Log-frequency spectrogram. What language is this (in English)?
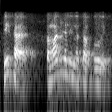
Maithili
